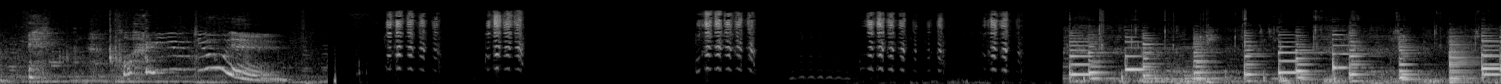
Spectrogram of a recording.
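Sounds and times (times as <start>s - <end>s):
high quavering animal cries: 7.0s - 10.3s.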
